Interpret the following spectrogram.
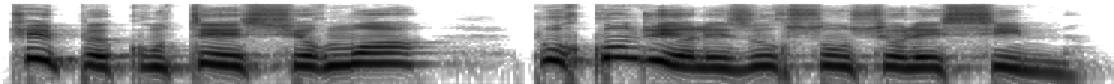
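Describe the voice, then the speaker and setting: A woman voicing a steady, careful mountain ibex who firmly guides and warns the cubs. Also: sits high, unhurried.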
